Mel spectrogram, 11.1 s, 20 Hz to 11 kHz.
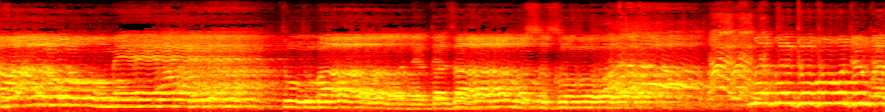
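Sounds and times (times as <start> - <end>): man singing devotional song: 0.0 - 8.7, 9.3 - 11.0.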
